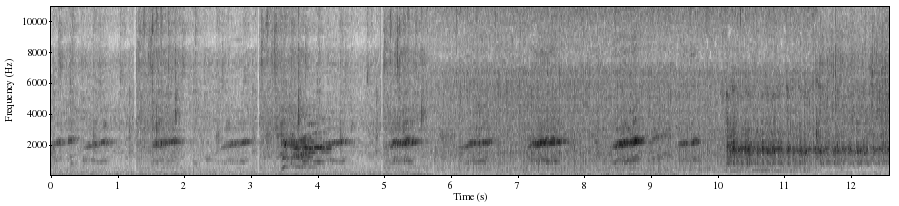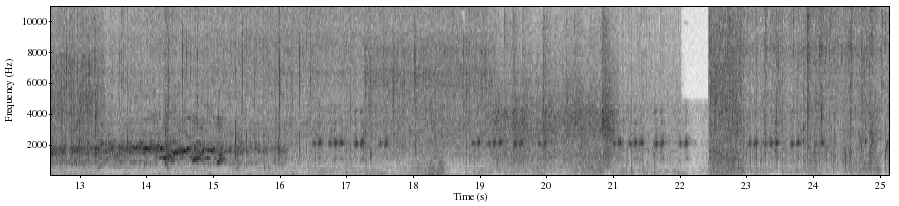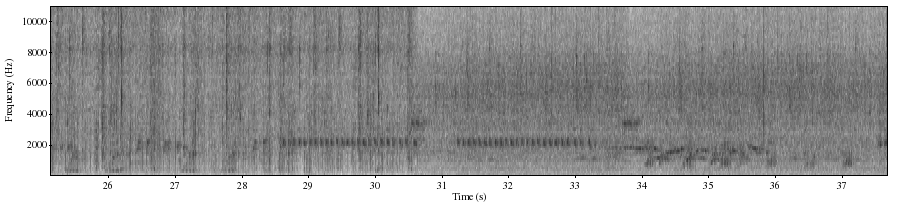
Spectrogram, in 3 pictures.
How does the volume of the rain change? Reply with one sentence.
The loudness of the rain stays about the same.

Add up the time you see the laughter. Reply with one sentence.
You can hear the laughter for 5 seconds altogether.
